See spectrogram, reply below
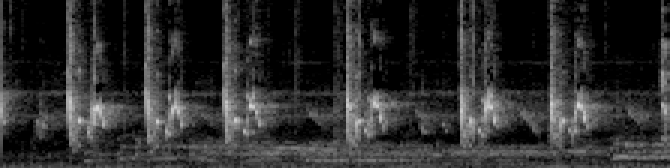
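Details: Long-tailed shrike mimicking a prinia: a high, sharp two- or three-part chirp phrase repeated about every half second, steady and emphatic, over quiet background.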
